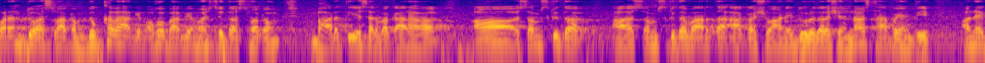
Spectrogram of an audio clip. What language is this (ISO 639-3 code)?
san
